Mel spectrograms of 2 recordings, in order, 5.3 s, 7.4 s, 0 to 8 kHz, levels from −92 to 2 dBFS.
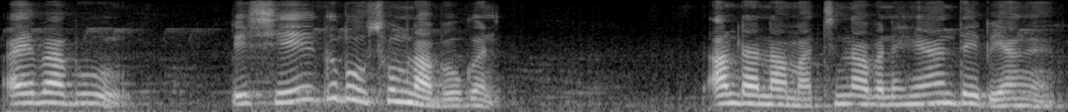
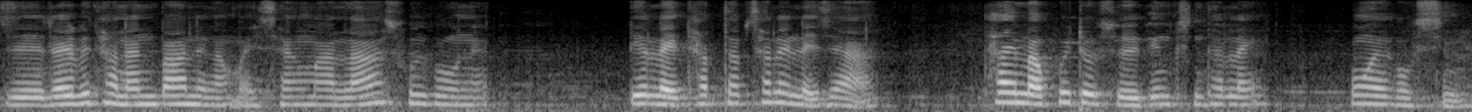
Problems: low volume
